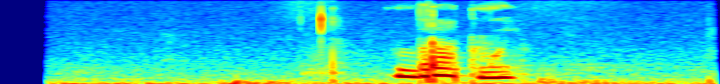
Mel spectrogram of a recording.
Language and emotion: Russian, neutral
